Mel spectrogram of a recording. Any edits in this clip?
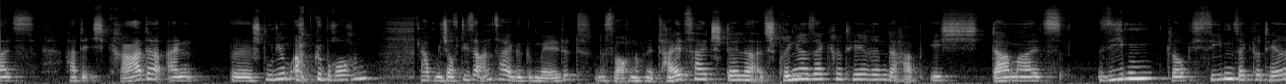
no; 0 cuts

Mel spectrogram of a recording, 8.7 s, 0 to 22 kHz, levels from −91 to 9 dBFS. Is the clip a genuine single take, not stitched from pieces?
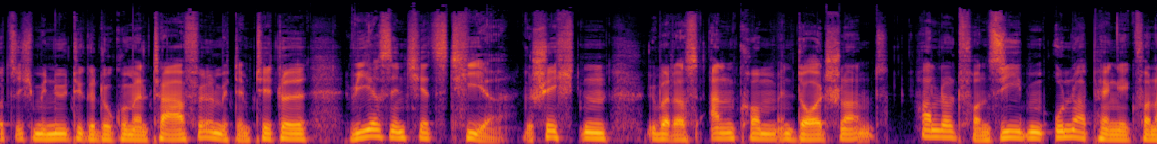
yes; 0 cuts

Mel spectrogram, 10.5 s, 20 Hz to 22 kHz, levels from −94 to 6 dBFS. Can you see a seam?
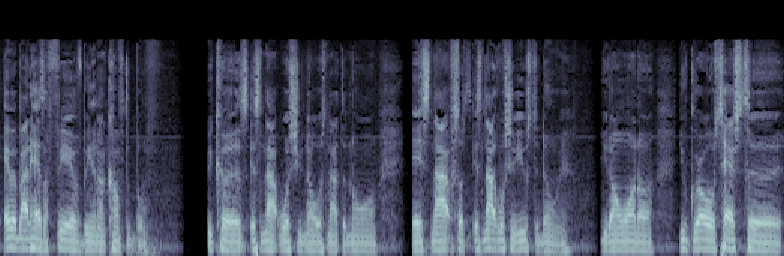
no; 0 cuts

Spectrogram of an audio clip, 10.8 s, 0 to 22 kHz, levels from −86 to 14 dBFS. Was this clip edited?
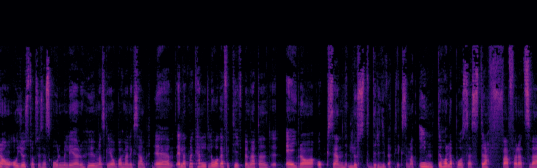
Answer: yes; 4 cuts; at 2.5 s, 3.0 s, 4.1 s, 5.9 s

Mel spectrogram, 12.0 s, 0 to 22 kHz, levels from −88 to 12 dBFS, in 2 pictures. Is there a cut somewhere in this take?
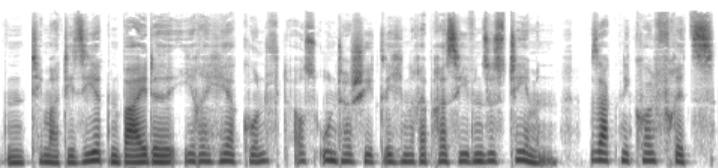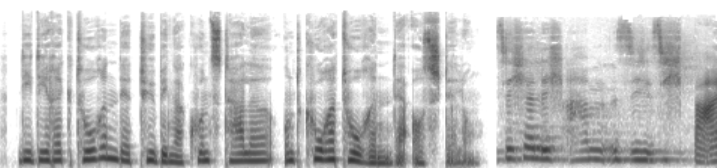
yes; 3 cuts; at 4.7 s, 6.0 s, 10.0 s

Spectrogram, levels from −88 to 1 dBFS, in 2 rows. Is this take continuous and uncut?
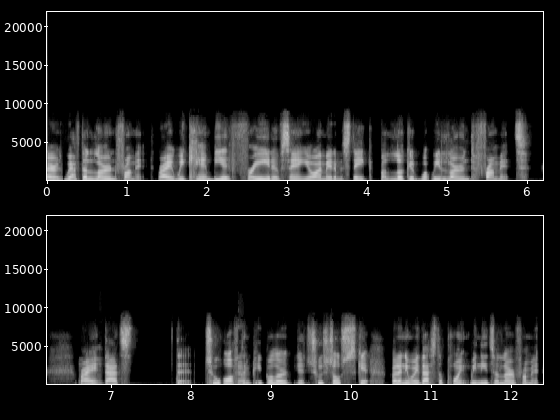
no; 2 cuts; at 1.3 s, 8.1 s

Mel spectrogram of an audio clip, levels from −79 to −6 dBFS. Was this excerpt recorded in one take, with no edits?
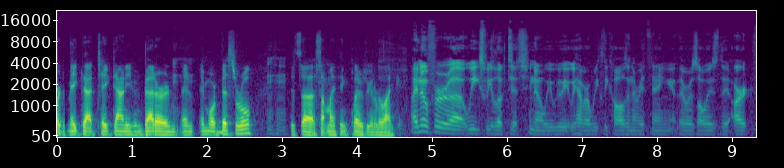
no; 2 cuts; at 4.3 s, 4.7 s

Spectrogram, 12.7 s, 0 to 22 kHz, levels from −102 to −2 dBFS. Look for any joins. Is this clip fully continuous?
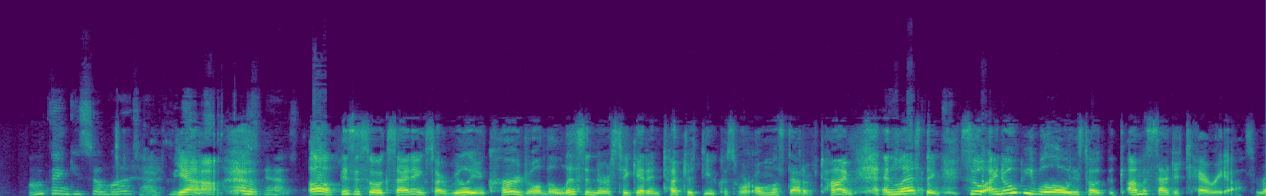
yes; 0 cuts

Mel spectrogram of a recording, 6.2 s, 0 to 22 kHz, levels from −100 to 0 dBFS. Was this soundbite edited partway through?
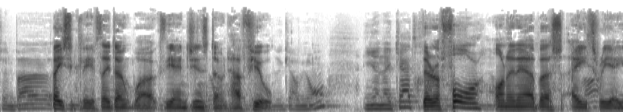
no; 0 cuts

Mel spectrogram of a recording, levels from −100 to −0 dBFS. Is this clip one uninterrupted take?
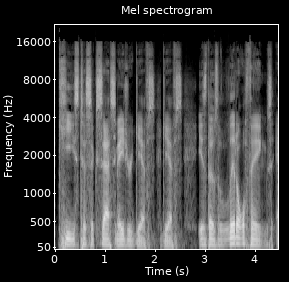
no; 2 cuts; at 1.2 s, 2.1 s

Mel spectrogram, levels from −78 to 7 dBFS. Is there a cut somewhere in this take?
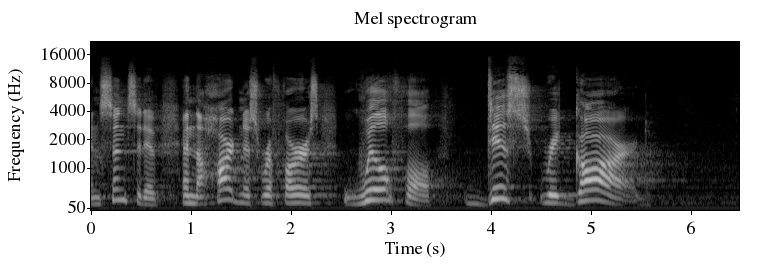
yes; 1 cut; at 2.5 s

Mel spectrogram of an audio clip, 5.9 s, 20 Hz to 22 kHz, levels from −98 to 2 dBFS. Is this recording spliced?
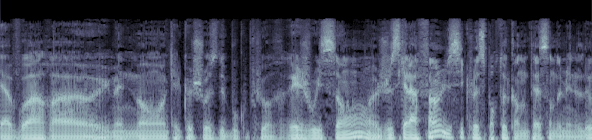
no; 0 cuts

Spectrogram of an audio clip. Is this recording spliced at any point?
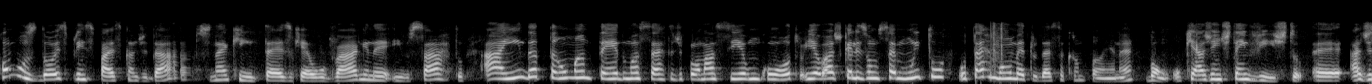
yes; 3 cuts; at 2.9 s, 9.5 s, 11.4 s

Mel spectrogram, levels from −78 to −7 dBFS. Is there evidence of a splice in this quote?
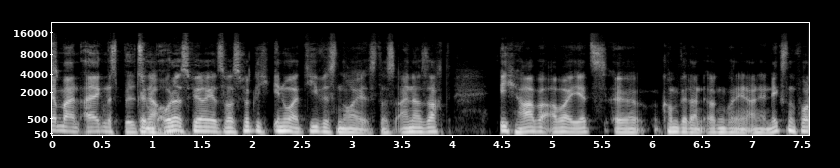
yes; 1 cut; at 6.1 s

